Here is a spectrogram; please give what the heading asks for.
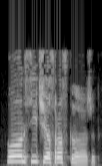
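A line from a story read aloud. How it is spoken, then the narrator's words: Mocking girl. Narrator (Russian): насмешливо заметила одна из девчонок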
